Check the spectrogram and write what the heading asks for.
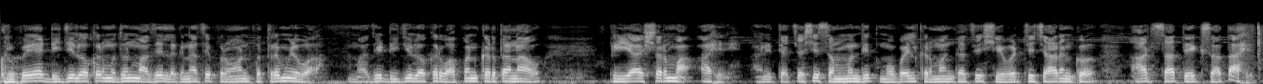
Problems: none marked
